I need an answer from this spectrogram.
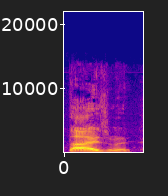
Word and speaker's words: Theismann: The German pronunciation is Theismann. He called himself Theismann. Raheel is not that. Because he wanted to rhyme. But he wanted to rhyme with Heisman.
